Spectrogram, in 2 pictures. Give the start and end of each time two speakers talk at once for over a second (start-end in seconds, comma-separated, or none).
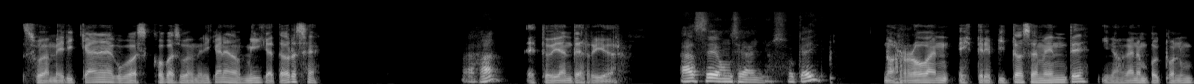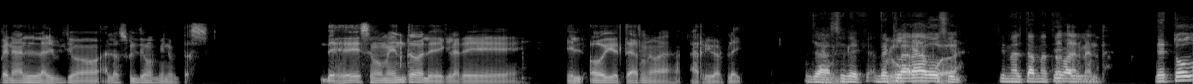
20.1-21.6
